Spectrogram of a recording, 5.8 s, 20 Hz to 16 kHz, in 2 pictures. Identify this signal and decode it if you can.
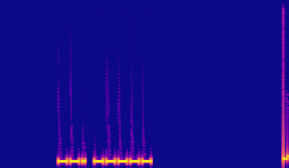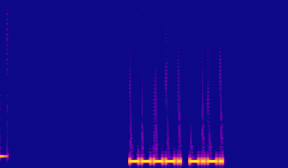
Morse code, heard as a keyed tone, about 40 wpm, 700 Hz. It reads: G 0 9 C
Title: Single-Letter Single-Number 40wpm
